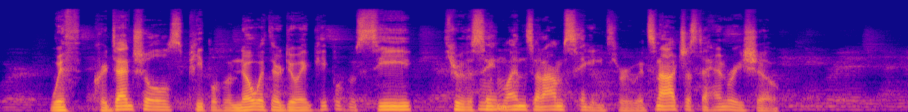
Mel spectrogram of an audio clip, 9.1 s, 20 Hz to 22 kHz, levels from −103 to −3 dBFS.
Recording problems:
voice in the background; faint; throughout; 25 dB below the speech

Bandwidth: 15.5 kHz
